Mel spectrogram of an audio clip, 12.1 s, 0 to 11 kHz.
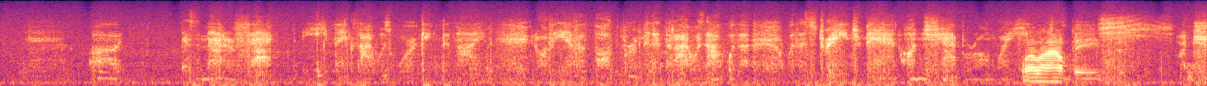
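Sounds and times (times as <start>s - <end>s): woman whispering: 0.9s - 1.2s, 1.8s - 12.0s.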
